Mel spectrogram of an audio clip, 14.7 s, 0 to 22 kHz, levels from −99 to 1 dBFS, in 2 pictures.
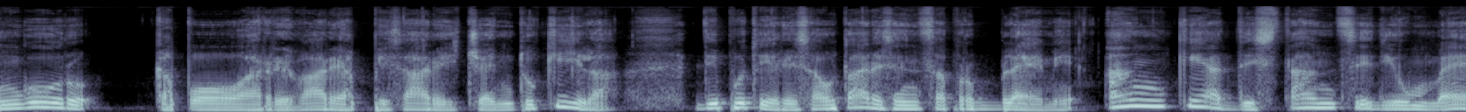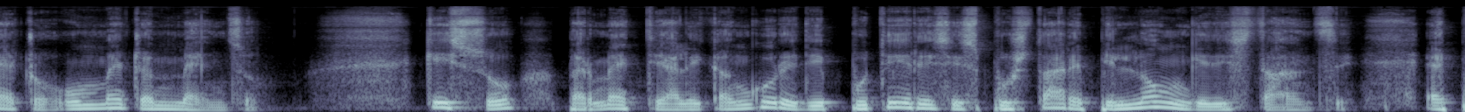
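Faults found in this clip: No audible faults in the speech signal: levels, continuity and timing hold steady throughout, with nothing in the signal path calling for a ticket.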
